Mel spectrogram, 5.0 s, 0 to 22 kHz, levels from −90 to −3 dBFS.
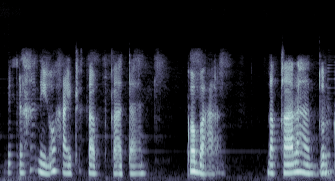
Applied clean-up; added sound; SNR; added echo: neural mask model DeepFilterNet 3.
